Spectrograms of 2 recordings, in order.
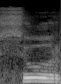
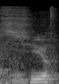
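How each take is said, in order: First: The vowel is a back rounded 'oo' sound. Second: The vowel is the French front rounded 'u'. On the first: The speaker calls it right. "bien prononcer sur" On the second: The speaker calls it wrong. "pas sur comme en français"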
